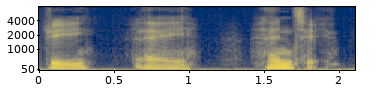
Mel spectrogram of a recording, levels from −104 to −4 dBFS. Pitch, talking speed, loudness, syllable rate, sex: 100 Hz, 85 wpm, -18 LUFS, 3.3 syllables/s, male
